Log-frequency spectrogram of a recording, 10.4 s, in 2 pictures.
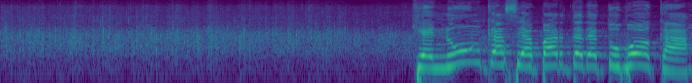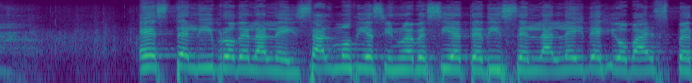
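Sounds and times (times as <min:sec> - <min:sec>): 
large crowd applause: 0:00.0 - 0:03.9, 0:05.2 - 0:06.2
speech: 0:03.1 - 0:05.4, 0:06.2 - 0:10.3.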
